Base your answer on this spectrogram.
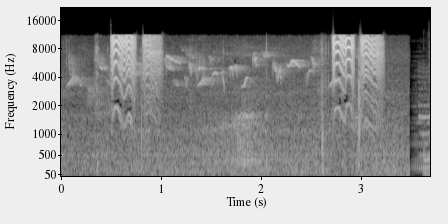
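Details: A caterpillar gives two short bursts of shrill, high squeaks about two seconds apart, each a quick cluster of falling, whistle-like notes over faint hiss; such squeaks can fend off attacking birds.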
